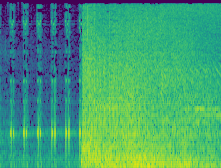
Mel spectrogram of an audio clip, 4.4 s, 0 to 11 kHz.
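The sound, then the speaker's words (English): A missile strike explosion hits a spaceship under attack, with five short, high alarm beeps followed by a sudden loud blast whose heavy roar slowly fades. “A missile? Do we have shields? Yeah, but probably not for long. 3 seconds to impact. Brace yourselves!”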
